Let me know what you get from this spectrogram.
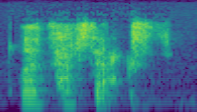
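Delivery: breathy whispered invitation to her husband; hushed, playful suggestion; retold sultry whisper. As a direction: whisper it like a come-on. Propositioning husband in retold scene.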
